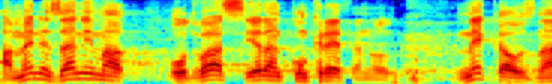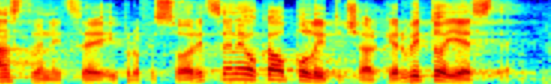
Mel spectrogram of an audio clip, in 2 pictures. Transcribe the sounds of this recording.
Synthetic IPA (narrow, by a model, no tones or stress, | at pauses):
a̰me̞nezanima | od̪ʋaːsje̞d̪anko̞ŋkɾe̞t̪ano̞̰d̪ɡo̰ʋoo̰ɾnekaoznanst̪ʋenit̪seḭpɾo̞feso̞ɾit̪seneɡo̞kaopo̞lit̪i̥t͡ʃa̰ɾkejeɾʋiːt̪o̞ːje̞st̪e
